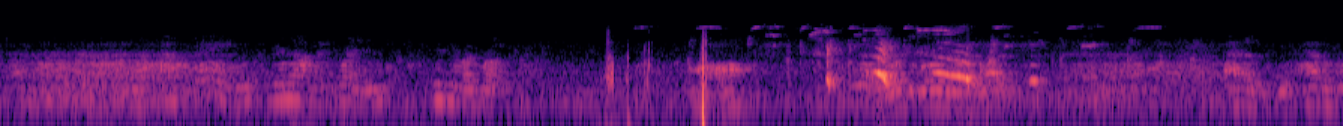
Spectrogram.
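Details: A male Siberian Husky gives rising, wavering whines and yips, unable to cope while a female is in season.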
